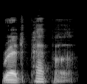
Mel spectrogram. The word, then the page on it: red pepper: British English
